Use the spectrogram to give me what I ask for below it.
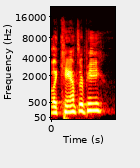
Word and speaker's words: Lycanthropy: Did I say that right? Lycanthropy? – Yes.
